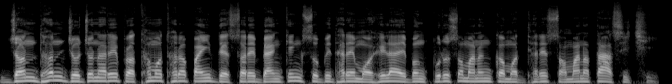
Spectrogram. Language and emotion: Odia, neutral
